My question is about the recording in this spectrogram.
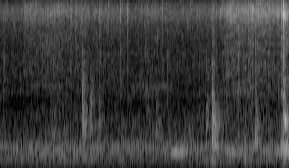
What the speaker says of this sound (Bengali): এর মধ্যে দিয়ে দেব ছোট ছোট করে কেটে রাখা পেঁয়াজের কুচি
